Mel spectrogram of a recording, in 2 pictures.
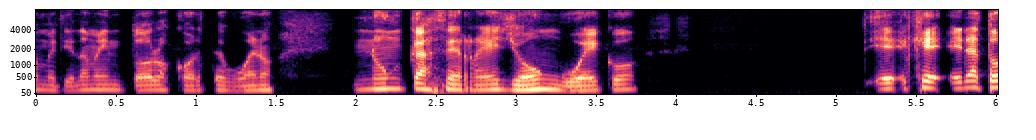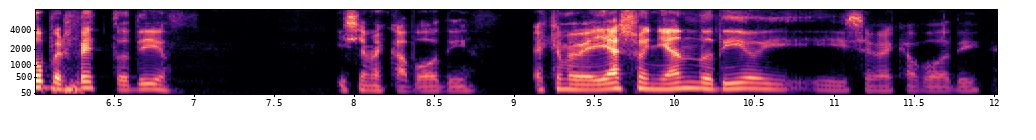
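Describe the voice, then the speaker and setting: Casting: young adult male guest, mid-pitch, animated storyteller, casual slang, dry close recording. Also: clear, resonant tone, no echo. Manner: animated storytelling, keeps saying "tío". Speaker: interview guest, mountain bike racer. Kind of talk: casual interview chat.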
